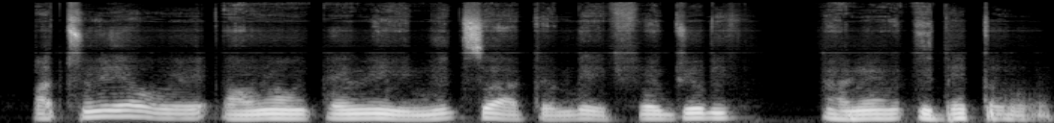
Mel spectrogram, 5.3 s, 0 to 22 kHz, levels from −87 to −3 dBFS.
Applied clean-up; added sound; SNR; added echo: neural mask model DeepFilterNet 3.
